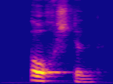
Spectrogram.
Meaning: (verb) 1. to harvest (produce) 2. to acquire, to obtain, to reap; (noun) plural of oogst
- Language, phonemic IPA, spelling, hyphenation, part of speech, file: Dutch, /ˈoːx.stə(n)/, oogsten, oog‧sten, verb / noun, Nl-oogsten.ogg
